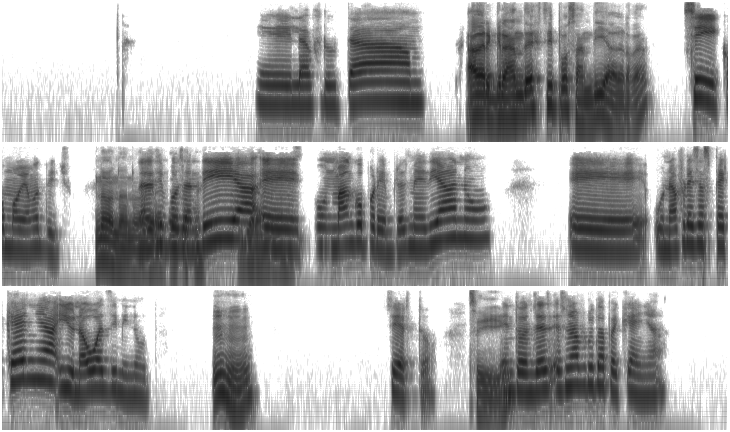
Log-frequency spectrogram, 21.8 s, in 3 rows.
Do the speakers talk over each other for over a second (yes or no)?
yes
